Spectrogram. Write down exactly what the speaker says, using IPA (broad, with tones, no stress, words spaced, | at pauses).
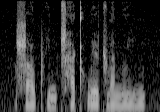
ʂɑ˧˥ʊ̯pʰḭ˨˩n ʈ͡ʂʰä˥˧kʰwe˥˩ɪ̯ʈ͡ʂwa˧˥n li˧˥n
